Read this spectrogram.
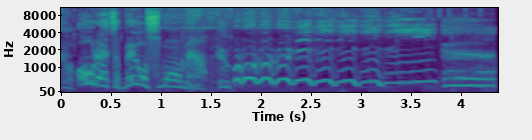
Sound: giggles

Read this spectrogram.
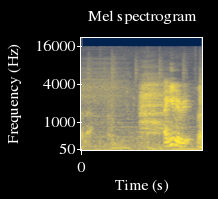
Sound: sigh

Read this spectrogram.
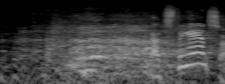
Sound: laughter

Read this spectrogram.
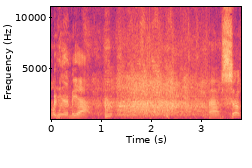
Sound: laughing

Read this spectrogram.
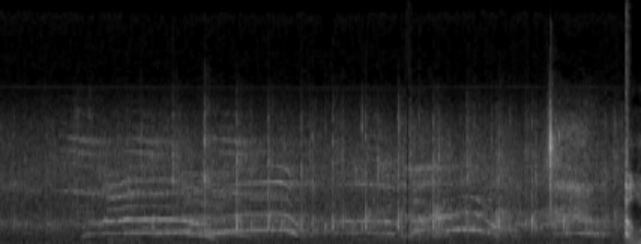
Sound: audience cheers

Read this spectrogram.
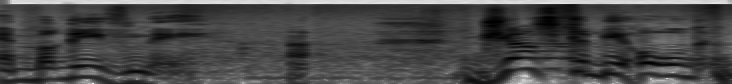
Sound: dry laugh

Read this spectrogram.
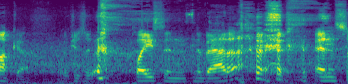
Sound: laughs

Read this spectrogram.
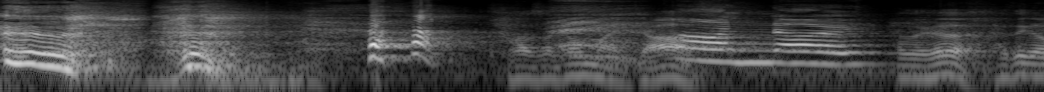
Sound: laugh

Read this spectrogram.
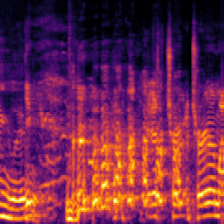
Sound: laughing

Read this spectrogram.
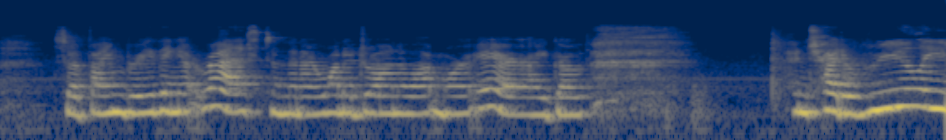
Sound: inhales deeply - for science

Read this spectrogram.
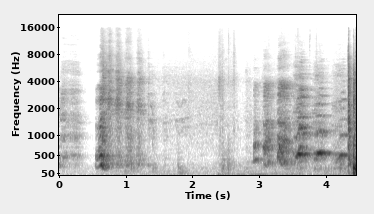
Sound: Harry laughing

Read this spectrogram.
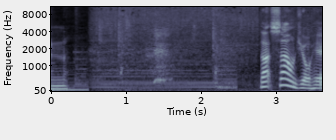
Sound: shower noises

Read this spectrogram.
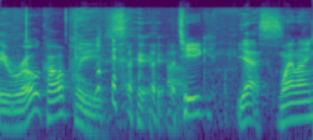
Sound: laughter

